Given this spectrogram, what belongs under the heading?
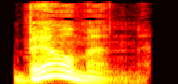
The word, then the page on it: bellman: British English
